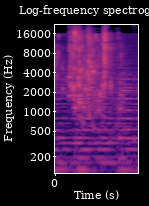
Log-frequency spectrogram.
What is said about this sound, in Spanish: Te voy a servir un poco de agua fresca de la tinaja.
